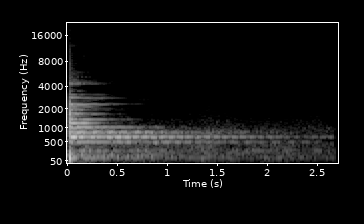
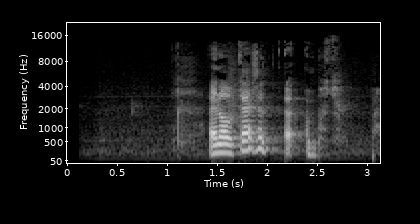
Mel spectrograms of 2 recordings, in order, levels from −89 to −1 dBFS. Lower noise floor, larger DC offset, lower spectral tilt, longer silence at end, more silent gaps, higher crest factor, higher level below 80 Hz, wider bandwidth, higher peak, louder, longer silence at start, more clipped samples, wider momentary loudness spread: about the same, -61 dBFS vs -62 dBFS; neither; first, -6 dB/octave vs -4 dB/octave; first, 0.7 s vs 0.4 s; neither; first, 32 dB vs 22 dB; first, -54 dBFS vs -82 dBFS; second, 11 kHz vs 15.5 kHz; first, -2 dBFS vs -6 dBFS; second, -33 LUFS vs -23 LUFS; second, 0 s vs 1.45 s; neither; second, 22 LU vs 25 LU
